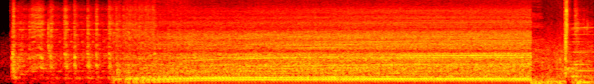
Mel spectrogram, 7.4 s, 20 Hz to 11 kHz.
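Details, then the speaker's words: Standby generator auto-starting via the transfer switch, outputting 239–240 V: a few cranking chuffs, then it catches and runs up to a steady, even hum; clean, healthy auto-start. "Oh, there we go. We're now on generator power."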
